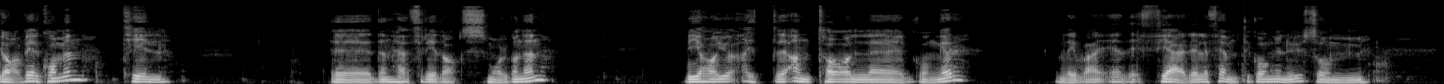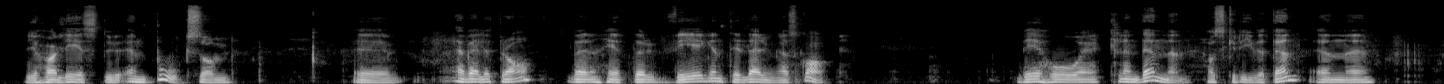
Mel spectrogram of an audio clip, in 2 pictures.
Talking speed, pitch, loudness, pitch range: 100 wpm, 115 Hz, -20 LUFS, 105-130 Hz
